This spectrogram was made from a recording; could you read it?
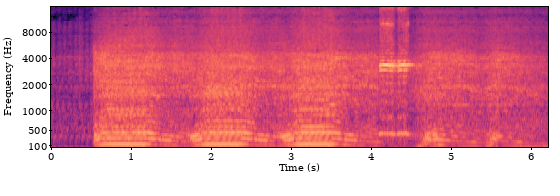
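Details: Hero Super Splendor BS6 single, previously a no-start on an emergency roadside call, now revving up cleanly in several throttle blips and dropping back without stumbling or misfiring after repair; normal running.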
